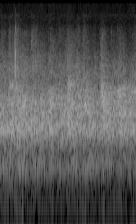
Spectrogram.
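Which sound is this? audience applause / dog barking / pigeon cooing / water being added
audience applause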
